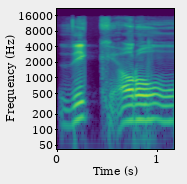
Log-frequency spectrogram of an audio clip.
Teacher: masukkan dulu tanwinnya ke wau kemudian ditahan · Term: idgham naqis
